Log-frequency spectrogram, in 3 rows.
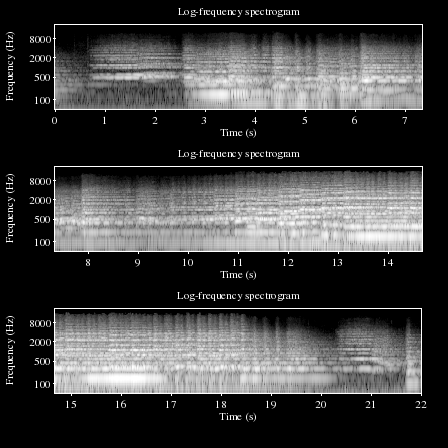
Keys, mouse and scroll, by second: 2.2-2.9 Up, 3.1 Up, 3.3 Up, 3.5 Up, 3.8 Up, 3.9 Up, 4.2 Up, 5.9 ctrl+j, 10.7 ctrl+j.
